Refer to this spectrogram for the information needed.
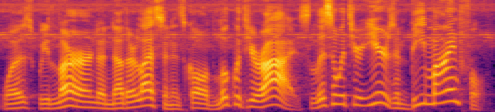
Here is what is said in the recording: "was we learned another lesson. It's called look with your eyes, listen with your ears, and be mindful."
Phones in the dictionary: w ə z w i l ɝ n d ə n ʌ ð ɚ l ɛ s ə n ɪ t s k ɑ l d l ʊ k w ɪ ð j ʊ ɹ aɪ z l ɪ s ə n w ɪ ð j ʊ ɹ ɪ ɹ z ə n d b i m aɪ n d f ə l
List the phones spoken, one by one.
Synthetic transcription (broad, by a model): w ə z w i l ɝ n d ə n ʌ ð ɚ l ɛ s ə n ɪ t s k ɑ l d l ʊ k w ɪ ð j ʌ ɹ aɪ z l ɪ s ə n w ɪ ð j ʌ ɹ ɪ ɹ z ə n b i m aɪ n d f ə l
